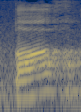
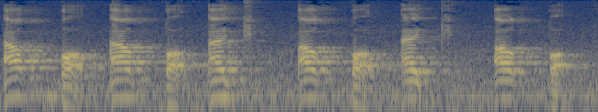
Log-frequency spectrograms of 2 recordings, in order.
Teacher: Qaf memang betul-betul duk pangkal lidah. Kalau kaf ni dia duk pangkal lidah juga tapi atas sikit daripada qaf.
